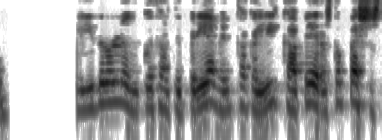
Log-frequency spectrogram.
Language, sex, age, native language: Icelandic, female, 50-59, Icelandic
